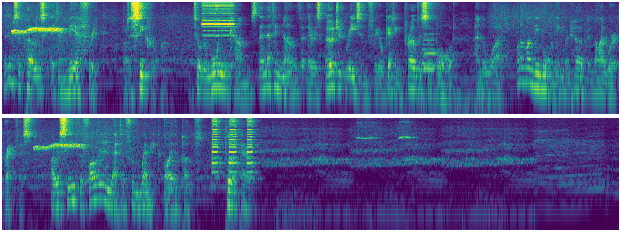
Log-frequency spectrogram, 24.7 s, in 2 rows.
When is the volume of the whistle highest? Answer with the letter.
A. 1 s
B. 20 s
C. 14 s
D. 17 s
A.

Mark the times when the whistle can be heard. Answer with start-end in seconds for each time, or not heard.
0.1-1.7, 12.9-14.5, 19.4-20.6.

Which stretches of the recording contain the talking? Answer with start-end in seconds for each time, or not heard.
0.0-17.4.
